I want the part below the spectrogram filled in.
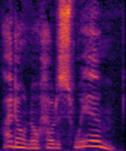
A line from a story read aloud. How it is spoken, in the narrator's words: Taren cried, his teeth chattering violently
